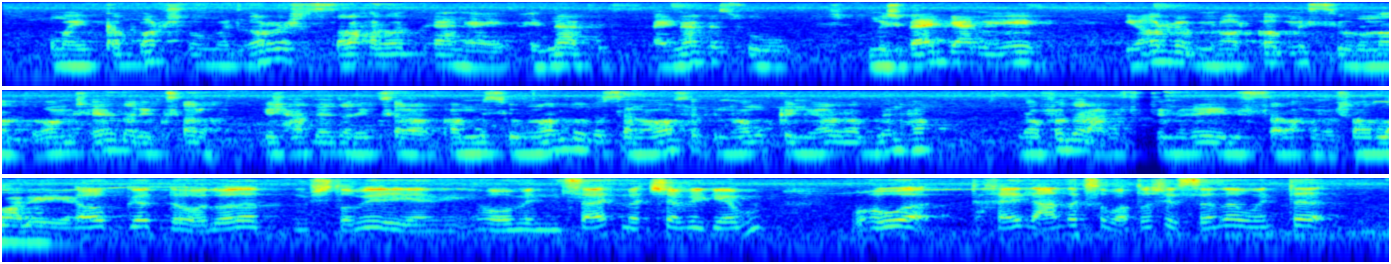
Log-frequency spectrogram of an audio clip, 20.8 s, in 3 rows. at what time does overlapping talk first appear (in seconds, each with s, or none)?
none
